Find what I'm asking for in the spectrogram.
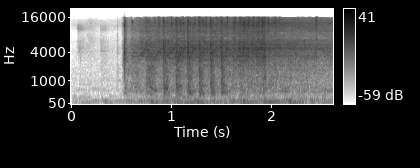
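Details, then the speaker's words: Steady cranking beats with no firing at all. The engine had cut off abruptly when it stalled, and there is no fuel pressure: crank no start from a failed in-tank fuel pump. "Yep. Fuel intank fuel pump is bad."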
